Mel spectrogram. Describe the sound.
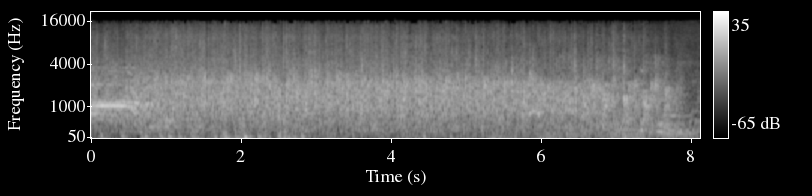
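Audience applause for a contestant leaving a game show, a dense, loud, steady clapping that holds for about seven seconds before tapering off at the end.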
